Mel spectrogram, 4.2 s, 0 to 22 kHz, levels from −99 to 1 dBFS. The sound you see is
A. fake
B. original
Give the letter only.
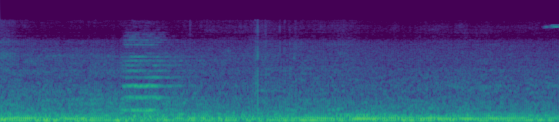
A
